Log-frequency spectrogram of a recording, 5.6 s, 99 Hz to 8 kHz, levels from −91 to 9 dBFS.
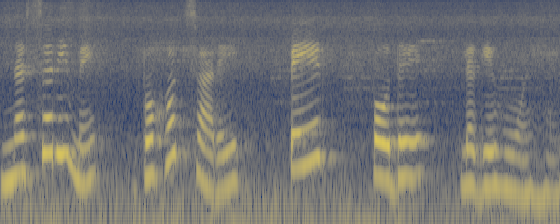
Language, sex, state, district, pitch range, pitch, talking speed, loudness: Hindi, female, Madhya Pradesh, Dhar, 205-285 Hz, 245 Hz, 95 wpm, -16 LUFS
